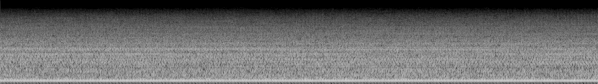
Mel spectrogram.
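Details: DuroMax XP15000HX generator in a shed, on its second start after setup, running on propane with the exhaust fan not on: an even, unbroken drone around a steady low note with no knocks, misses or surging over a 5-minute test. Normal idle.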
